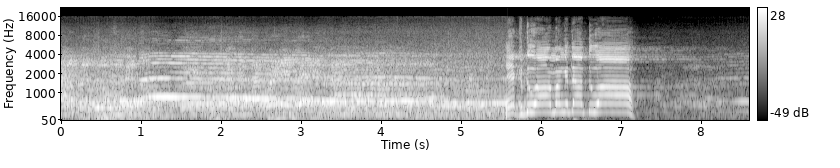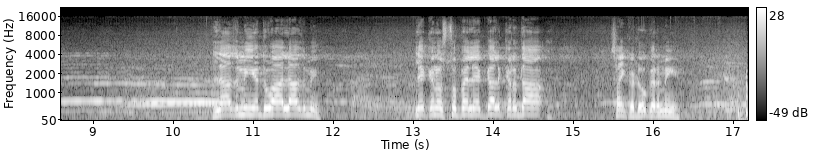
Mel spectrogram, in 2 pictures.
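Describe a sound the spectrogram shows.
A young man recites loudly and melodiously through a microphone and loudspeakers, in a large echoing hall.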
